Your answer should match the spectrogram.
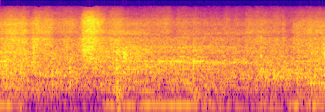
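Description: Near silence: faint room tone with a low steady hum and a brief soft rustle about a second in.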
